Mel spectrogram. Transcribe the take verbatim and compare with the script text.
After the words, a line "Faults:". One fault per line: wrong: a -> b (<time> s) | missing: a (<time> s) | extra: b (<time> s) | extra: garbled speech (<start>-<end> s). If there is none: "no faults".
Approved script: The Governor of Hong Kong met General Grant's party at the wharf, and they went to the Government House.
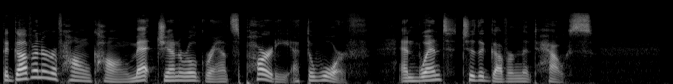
The Governor of Hong Kong met General Grant's party at the wharf, and went to the Government House.
Faults:
missing: they (4.2 s)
